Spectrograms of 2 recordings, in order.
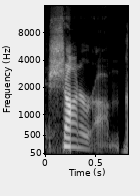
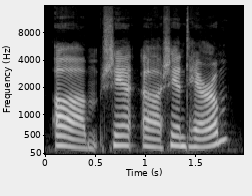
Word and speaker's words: Shantaram: but he pronounces it Shonaram. – Got it. – Shonaram. I've been saying it totally wrong. – What have you been saying? – Shantaram, I think is what I've been saying.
